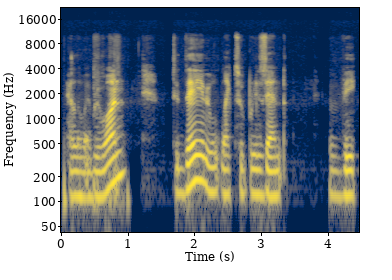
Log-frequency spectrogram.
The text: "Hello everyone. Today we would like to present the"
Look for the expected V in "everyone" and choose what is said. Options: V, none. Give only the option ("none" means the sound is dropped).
V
